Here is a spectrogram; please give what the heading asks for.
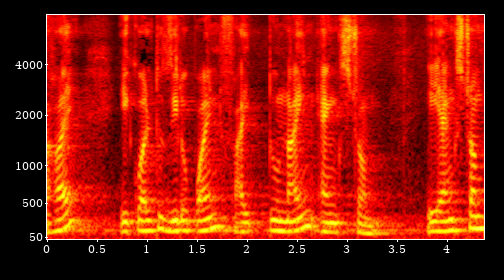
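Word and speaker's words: ångström: এই এংস্ট্রম কি? এটার উচ্চারণ হচ্ছে অংস্ট্রম।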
